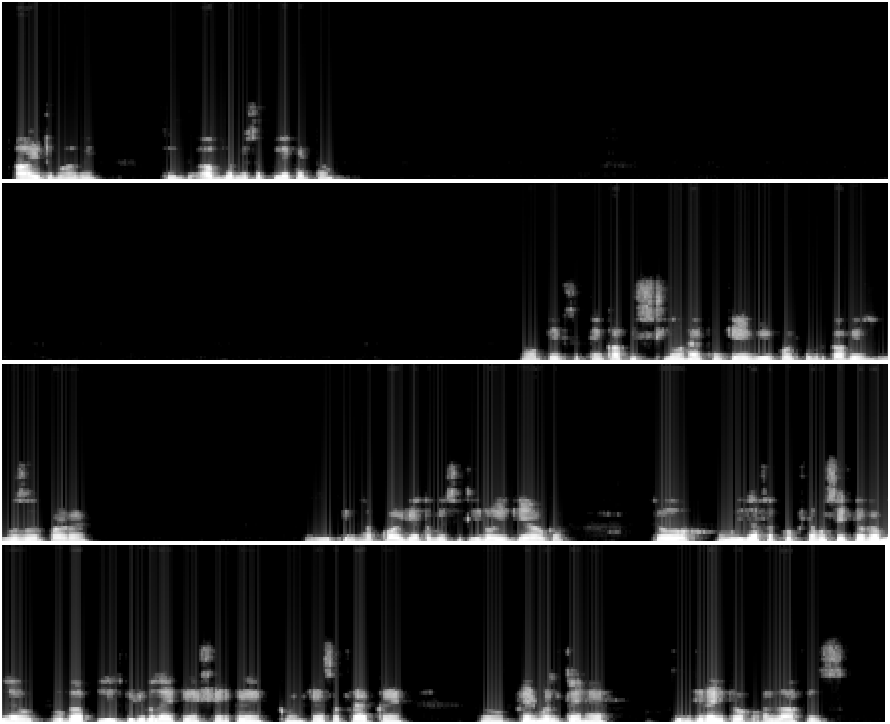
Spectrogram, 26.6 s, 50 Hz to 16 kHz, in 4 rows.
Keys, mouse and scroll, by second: 1.8 click, 14.7 click, 16.1 z, 17.2 a, 20.9 z.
